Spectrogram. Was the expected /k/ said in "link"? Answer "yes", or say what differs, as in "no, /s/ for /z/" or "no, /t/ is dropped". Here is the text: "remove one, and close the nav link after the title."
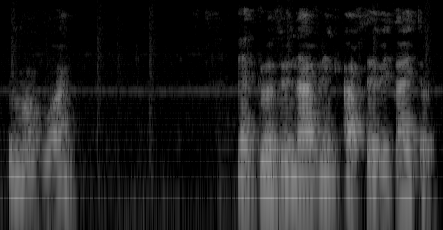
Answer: no, /k/ is dropped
